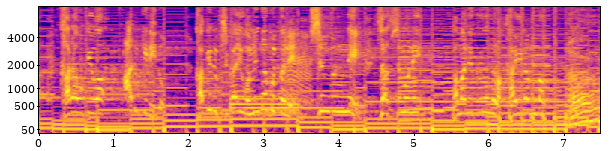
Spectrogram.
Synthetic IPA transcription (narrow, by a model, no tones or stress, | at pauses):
kʰaɾaoke̞βaː | ɾɯ̟ke̞ɾe̞d̪o | kaɡeɾɯ̟kʲiɡaiomit̪akot̪onʲeɕĩmbɯ̟̃ɲːe | d͡zaɕimonʲi | t̪amaɲikɨnɯnoβakaiɾãmːa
